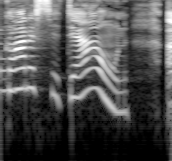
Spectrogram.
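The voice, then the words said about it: Scolding pet-mom voice. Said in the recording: “Little dog mom voice coming out, telling my boy to sit.”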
